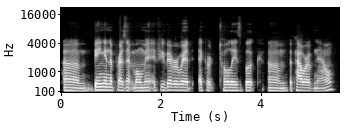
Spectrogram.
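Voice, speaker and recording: A woman hosting a casual interview show, effusive in her manner and quick to laugh. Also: rumbling low, level tone, a bit bright, clean tone, no room sound, clean studio sound. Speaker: show host. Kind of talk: warm casual interview chat.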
